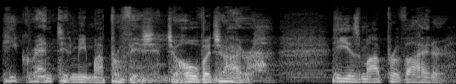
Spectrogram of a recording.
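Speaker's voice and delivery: soft prayerful sermon under music; hushed worship. Acted. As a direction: draw them in with a hush. Hushed confession.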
